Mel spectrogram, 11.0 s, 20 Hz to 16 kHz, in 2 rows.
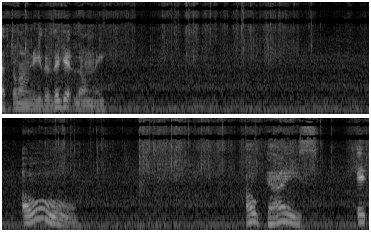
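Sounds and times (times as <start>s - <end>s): low steady hum: 0.0s - 11.0s
packaging ticks and rustles: 0.0s - 11.0s.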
